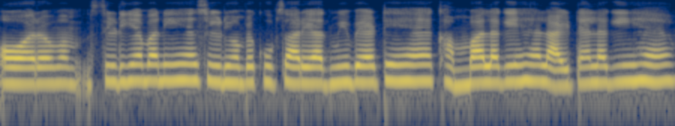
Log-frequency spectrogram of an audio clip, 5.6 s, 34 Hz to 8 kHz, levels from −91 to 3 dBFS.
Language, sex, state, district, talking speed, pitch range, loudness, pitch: Bundeli, female, Uttar Pradesh, Hamirpur, 190 wpm, 220-240 Hz, -15 LUFS, 225 Hz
